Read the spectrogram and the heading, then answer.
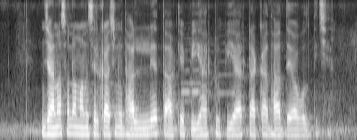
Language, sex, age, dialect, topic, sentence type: Bengali, male, 31-35, Western, banking, statement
